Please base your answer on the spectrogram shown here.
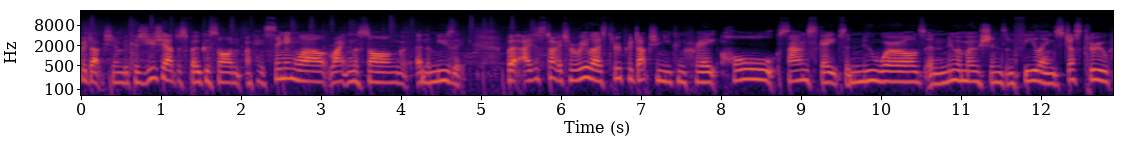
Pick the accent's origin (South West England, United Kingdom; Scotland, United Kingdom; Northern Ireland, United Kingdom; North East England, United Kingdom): Scotland, United Kingdom; I grew up in Scotland, so I've always felt like a bit of a mixed match of everything.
